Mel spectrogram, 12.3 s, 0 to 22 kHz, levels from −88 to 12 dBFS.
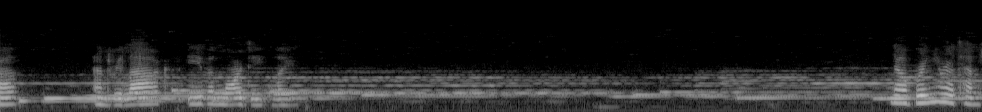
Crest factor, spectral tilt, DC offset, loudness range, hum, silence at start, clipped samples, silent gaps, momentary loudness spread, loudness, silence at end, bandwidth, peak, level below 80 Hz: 20 dB; -8.5 dB/octave; under 0.1%; 12 LU; none; 0 s; under 0.1%; none; 18 LU; -28 LUFS; 0 s; 5.8 kHz; -8 dBFS; -68 dBFS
